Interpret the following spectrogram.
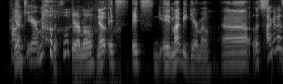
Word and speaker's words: Guillermo: that He's would the be guy who directed pronounced. Pan's no, Labyrinth. it's Guillermo.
